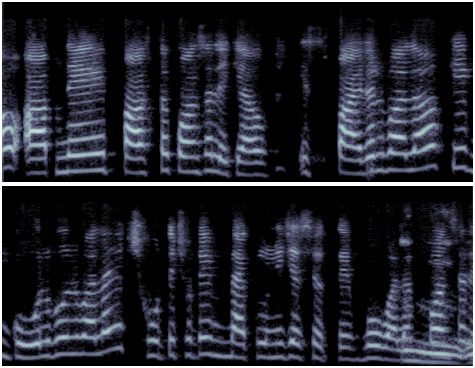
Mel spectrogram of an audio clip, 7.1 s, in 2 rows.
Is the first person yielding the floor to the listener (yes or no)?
yes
